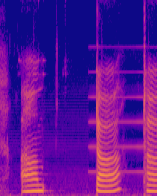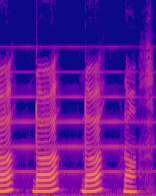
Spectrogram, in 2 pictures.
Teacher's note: आपके जीभ का जो पार्ट है वो तालू में बीचा बीच में लगता है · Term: मूर्धन्य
